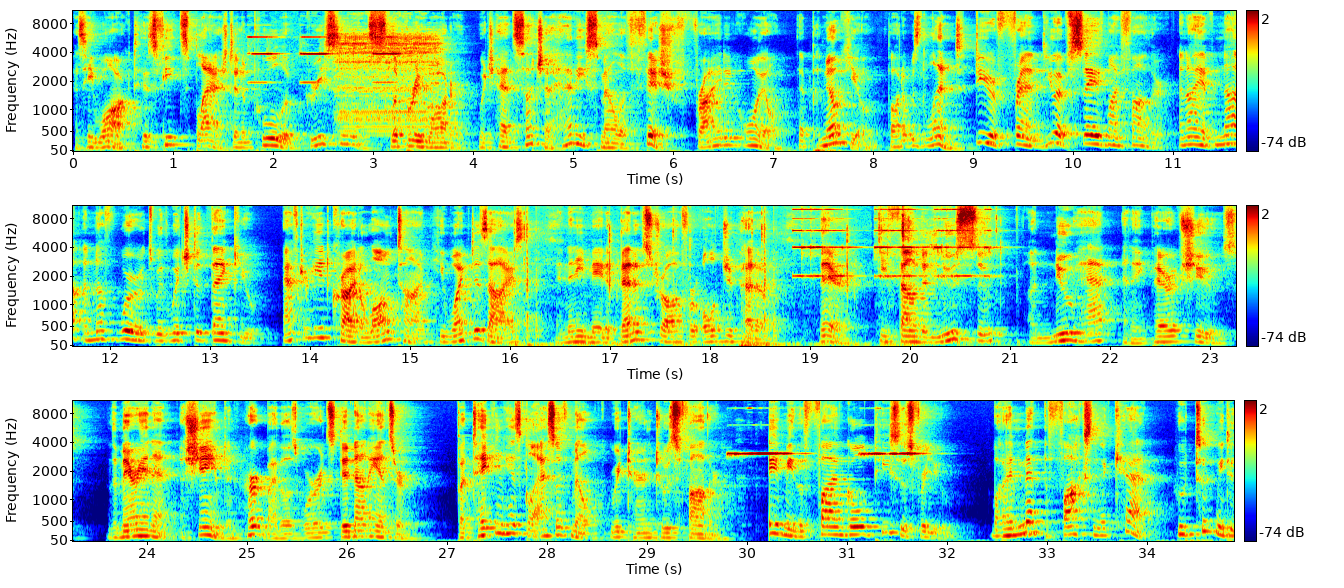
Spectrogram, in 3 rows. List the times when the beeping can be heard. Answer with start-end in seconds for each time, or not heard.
1.7-3.7, 18.8-20.9, 29.8-31.6.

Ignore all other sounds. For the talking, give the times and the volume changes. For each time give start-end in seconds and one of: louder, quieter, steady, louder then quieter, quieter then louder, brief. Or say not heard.
0.0-34.8 steady.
